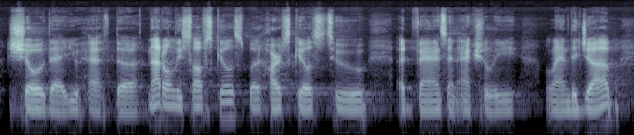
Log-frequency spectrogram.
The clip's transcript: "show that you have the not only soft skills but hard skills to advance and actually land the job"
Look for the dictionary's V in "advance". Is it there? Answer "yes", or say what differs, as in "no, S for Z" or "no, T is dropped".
yes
